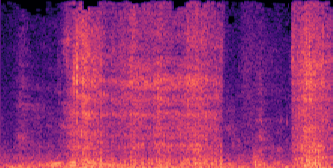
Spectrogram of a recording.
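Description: A man slurping hot instant ramen noodles, a hissing slurp that starts about half a second in and lasts about a second.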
